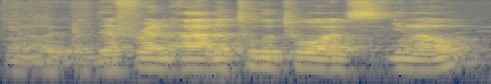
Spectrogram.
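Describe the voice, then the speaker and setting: A man's voice: lowish voice, fairly even intonation, fairly bright tone, distant mic, slight background noise. A man in his thirties with a Bahamian accent, speaking earnestly in an interview and stopping often to restart his sentences. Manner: earnest, halting, with many fillers and restarts. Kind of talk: documentary interview. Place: outdoors by a wall in a yard. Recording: echoey, off-mic camera sound.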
